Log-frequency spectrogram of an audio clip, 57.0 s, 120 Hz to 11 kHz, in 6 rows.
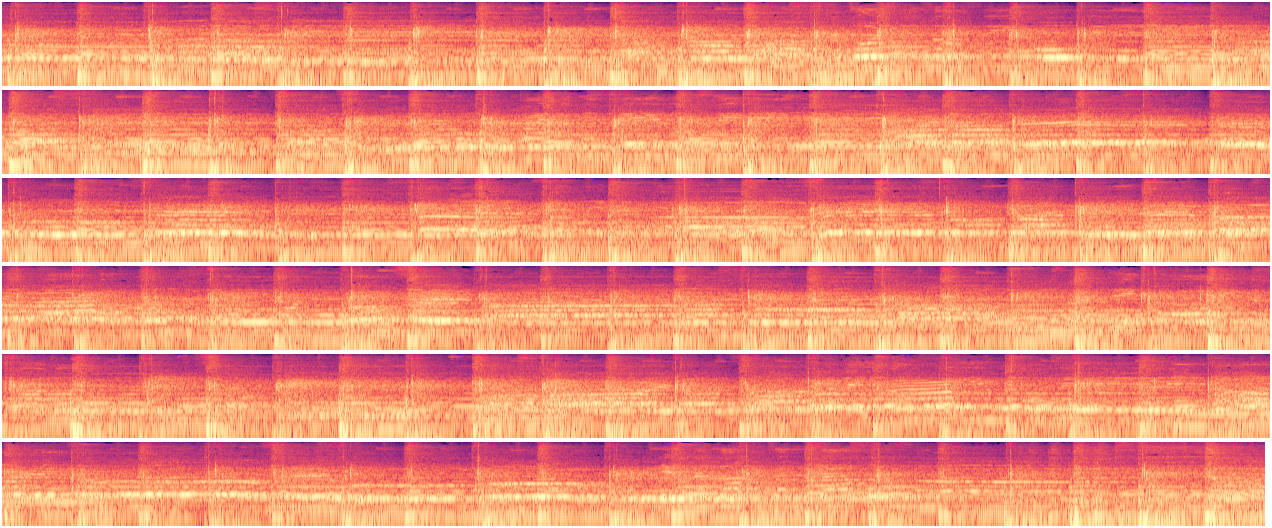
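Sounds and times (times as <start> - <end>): group singing gospel: 0.0 - 57.0
percussion beat: 0.0 - 57.0.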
